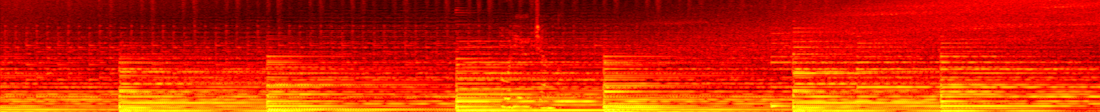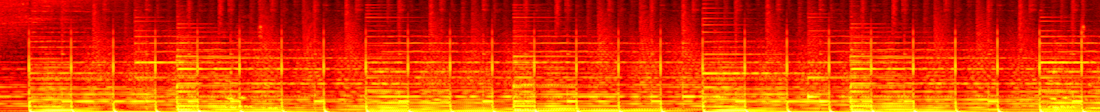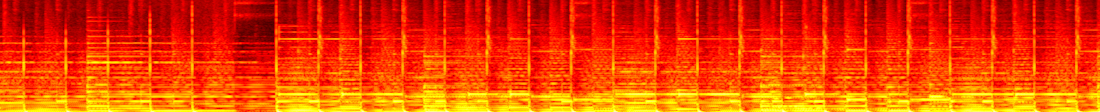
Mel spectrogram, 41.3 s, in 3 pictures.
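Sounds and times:
soft upbeat corporate music: 0:00.0 - 0:41.2.

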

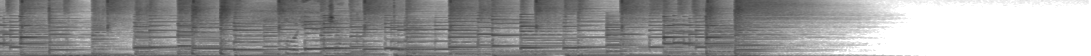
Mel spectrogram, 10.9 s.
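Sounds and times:
corporate jazz swing music: 0:00.0 - 0:08.5.

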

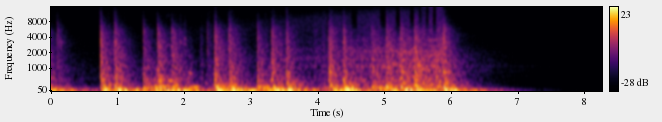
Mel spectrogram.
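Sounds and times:
energetic rhythmic percussion: 0:00.0 - 0:06.5.

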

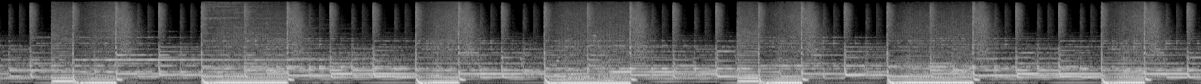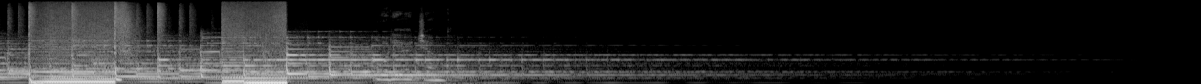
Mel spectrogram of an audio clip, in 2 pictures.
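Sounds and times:
technology background music: 0:00.0 - 0:17.0.

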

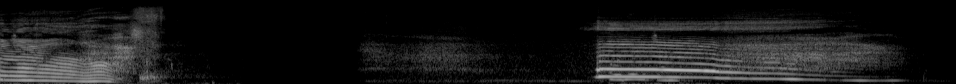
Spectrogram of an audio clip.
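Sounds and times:
person yawning: 0:00.0 - 0:01.6, 0:05.9 - 0:09.1.

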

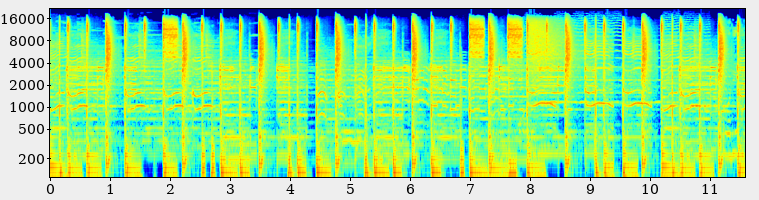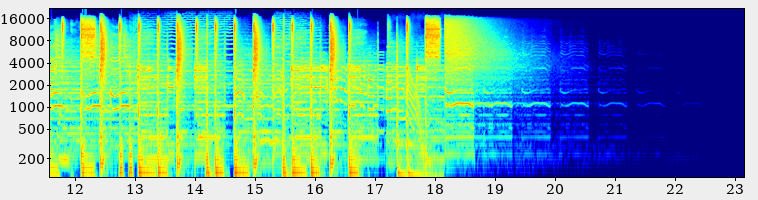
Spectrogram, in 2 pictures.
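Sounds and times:
upbeat energetic hip hop music: 0:00.0 - 0:19.8.

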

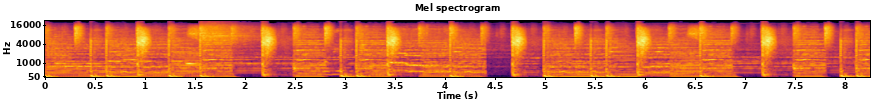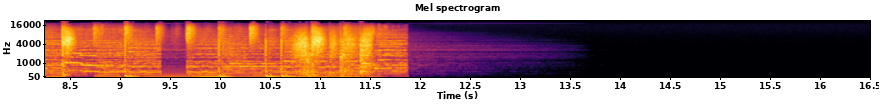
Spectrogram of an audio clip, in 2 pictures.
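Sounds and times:
hip hop music: 0:00.0 - 0:12.0.

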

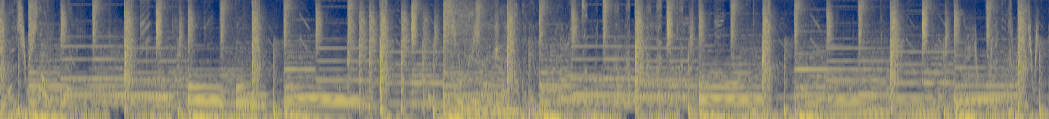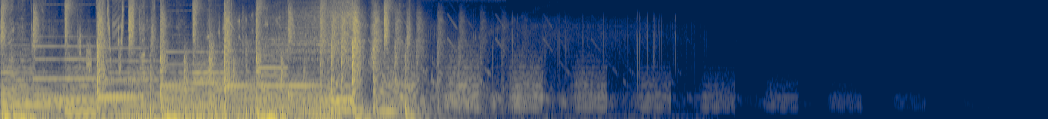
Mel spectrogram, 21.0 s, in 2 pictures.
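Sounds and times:
hip hop jingle: 0:00.0 - 0:15.9.

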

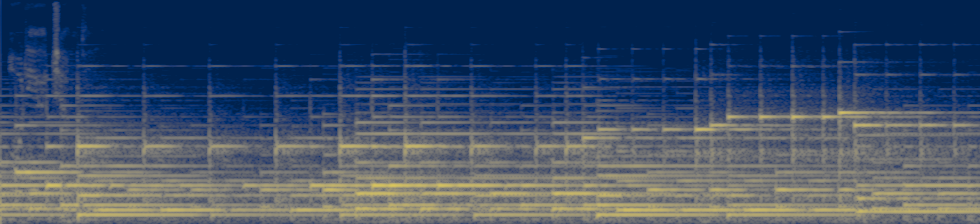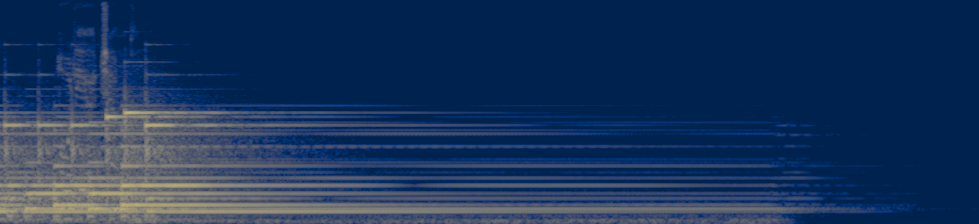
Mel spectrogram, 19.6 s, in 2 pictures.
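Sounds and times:
sad classical piano: 0:00.0 - 0:17.7.

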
